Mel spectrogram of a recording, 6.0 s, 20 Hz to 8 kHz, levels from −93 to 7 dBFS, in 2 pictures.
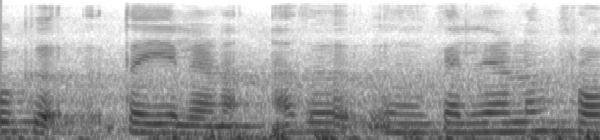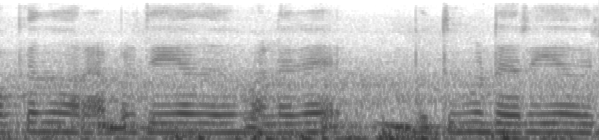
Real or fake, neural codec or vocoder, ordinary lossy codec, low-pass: real; none; none; 7.2 kHz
